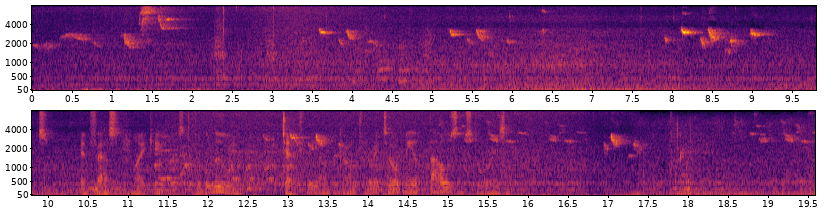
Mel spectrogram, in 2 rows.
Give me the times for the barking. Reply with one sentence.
You can hear the barking from 4.0 to 5.0 s and from 11.3 to 13.0 s.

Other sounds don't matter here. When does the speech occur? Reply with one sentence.
You can hear the speech from 9.8 to 15.8 s.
